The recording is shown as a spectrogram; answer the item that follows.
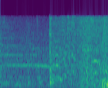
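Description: Landslide of rock and earth sliding down a hillside: a sharp crack about halfway through, then a growing rumble of moving debris.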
